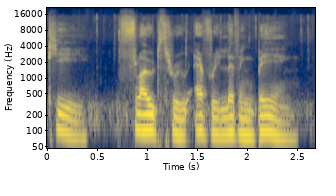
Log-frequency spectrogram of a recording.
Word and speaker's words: qi: The invisible vital force called qi, pronounced ki, flowed through every living being.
